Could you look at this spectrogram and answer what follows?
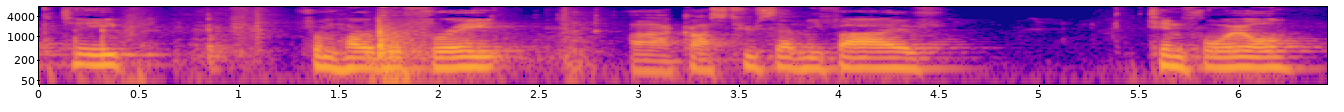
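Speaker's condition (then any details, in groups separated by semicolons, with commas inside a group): No condition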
